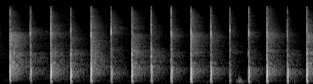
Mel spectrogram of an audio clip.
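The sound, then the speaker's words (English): Steady hand clapping for football manager Mourinho, about fifteen sharp, crisp claps at an even quick pace, roughly five per second, with no voices alongside. “Let's just take a second to clap for Mourinho.”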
